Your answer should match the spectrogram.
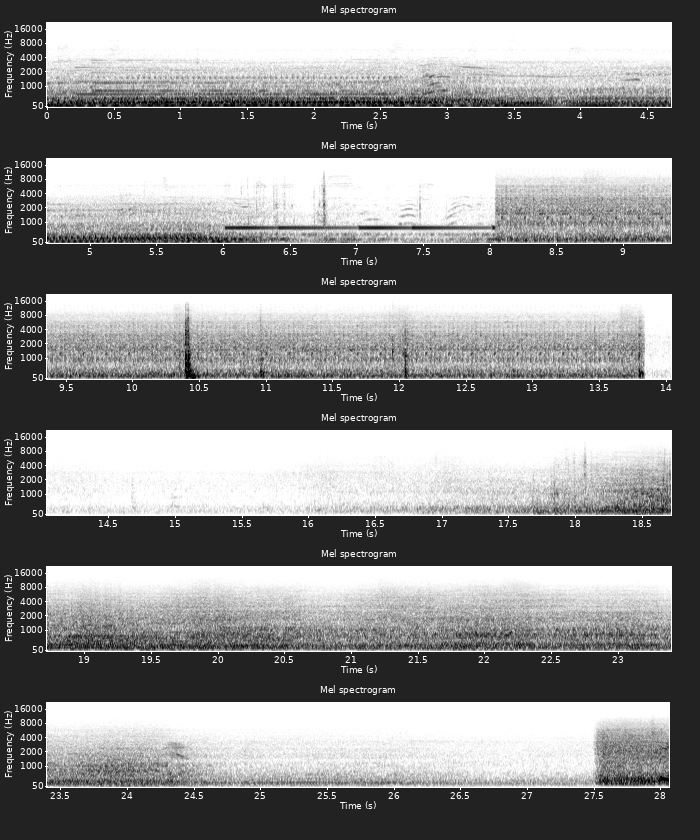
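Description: Four-wheel-drive vehicle driving on soft beach sand, its engine running under load, with the revs rising and falling in the second half. The sound comes in several separate pieces, with a short near-silent gap partway through.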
